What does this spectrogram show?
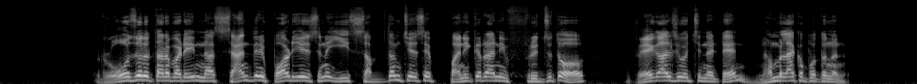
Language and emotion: Telugu, angry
